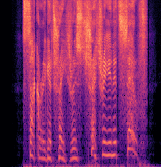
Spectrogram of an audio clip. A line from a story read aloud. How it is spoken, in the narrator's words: hissed Willa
